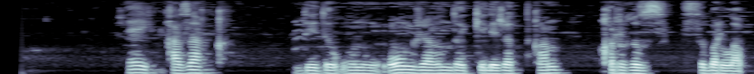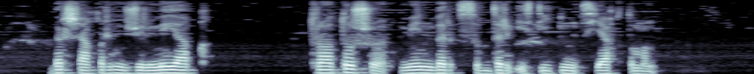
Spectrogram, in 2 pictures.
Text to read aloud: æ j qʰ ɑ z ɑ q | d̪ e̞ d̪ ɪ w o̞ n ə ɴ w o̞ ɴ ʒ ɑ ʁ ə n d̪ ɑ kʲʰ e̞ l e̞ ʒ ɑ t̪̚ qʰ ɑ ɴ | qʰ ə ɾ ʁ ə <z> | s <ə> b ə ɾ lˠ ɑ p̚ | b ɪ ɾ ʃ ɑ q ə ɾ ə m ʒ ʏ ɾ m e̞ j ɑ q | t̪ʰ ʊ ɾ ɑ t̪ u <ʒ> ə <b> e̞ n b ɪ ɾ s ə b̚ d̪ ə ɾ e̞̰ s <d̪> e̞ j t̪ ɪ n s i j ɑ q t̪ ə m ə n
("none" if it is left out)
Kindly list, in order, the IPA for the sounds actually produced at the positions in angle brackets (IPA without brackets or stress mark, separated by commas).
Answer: z, ə, ʃ, m, t̪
